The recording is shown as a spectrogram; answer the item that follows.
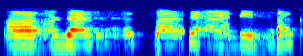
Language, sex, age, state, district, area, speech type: Urdu, female, 18-30, Uttar Pradesh, Gautam Buddha Nagar, rural, conversation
